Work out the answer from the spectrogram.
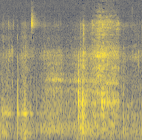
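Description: Metal utensils clatter and scrape against cookware as bell pepper and medium-sized sweet onion are sautéed in a skillet or soup pan. A few sharp knocks stand out over a steady, fairly quiet rustle of cooking.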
